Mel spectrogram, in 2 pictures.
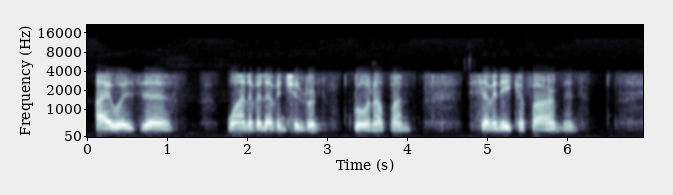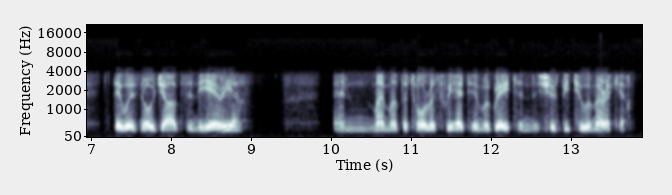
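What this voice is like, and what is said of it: Irish accent. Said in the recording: “Oh, I love your accent. You still have it... And you still sound Irish.”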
